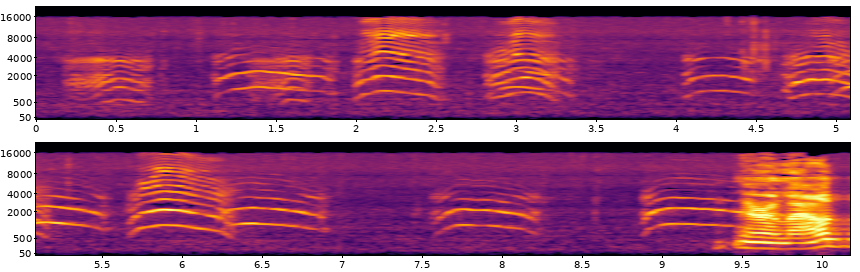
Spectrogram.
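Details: Ragdoll kittens raised at a home cattery in central Kansas, uncaged, mewing in a rapid series of high arched calls, about a dozen in ten seconds, some overlapping as several kittens call together; a loud burst near the end.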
